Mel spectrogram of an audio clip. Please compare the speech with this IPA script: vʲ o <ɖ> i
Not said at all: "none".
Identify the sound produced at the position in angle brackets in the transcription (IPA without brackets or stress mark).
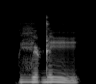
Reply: ɖ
